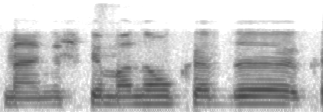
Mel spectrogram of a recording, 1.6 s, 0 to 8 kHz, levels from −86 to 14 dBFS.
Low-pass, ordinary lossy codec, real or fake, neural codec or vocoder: 7.2 kHz; AAC, 48 kbps; real; none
